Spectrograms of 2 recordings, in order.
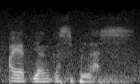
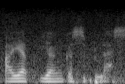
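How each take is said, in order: Both takes have the same delivery.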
